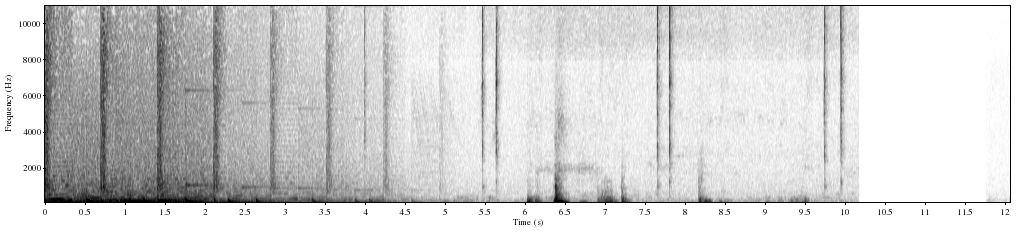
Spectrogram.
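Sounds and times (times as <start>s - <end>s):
sharp clicks: 5.4s - 5.8s, 7.6s - 7.9s, 9.7s - 10.1s.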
